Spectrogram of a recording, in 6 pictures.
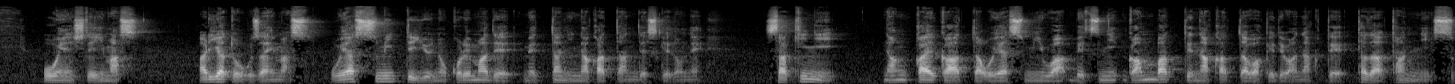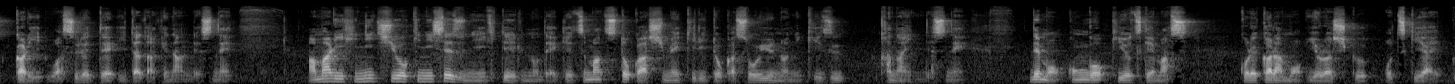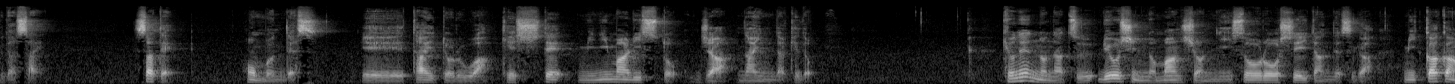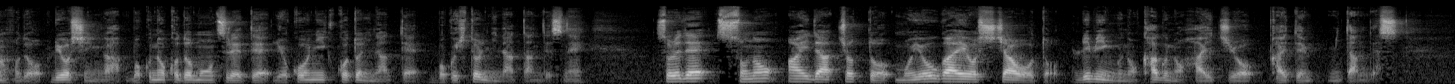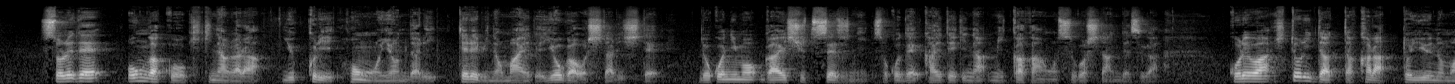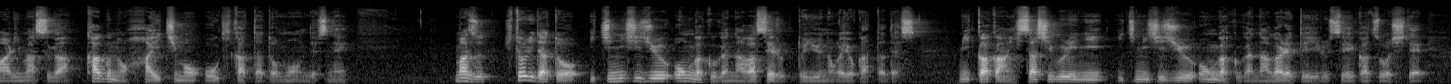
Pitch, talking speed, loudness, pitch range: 110 Hz, 295 characters per minute, -22 LUFS, 100-135 Hz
